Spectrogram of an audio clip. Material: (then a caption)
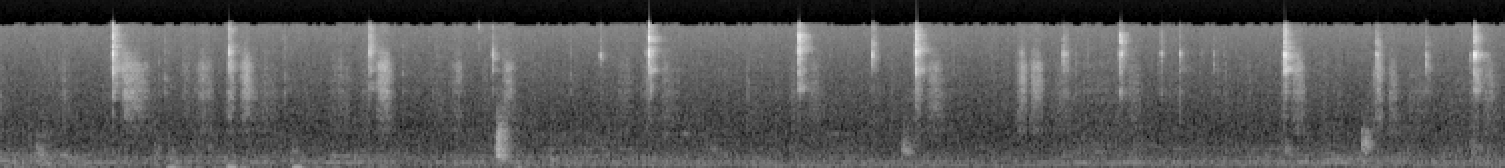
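Soap. A solid white bar of soap with an embossed logo, held in the hand, is scored with a metal blade. About seventeen short, crisp, bright scraping clicks come at irregular intervals over a faint low hum, each dying away almost instantly.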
